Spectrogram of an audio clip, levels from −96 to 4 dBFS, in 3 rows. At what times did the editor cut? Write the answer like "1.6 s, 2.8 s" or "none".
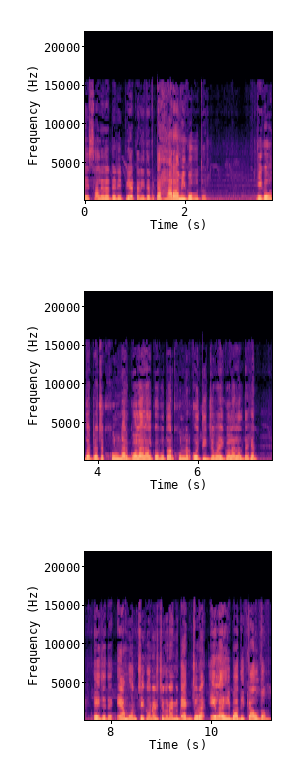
1.4 s, 9.4 s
